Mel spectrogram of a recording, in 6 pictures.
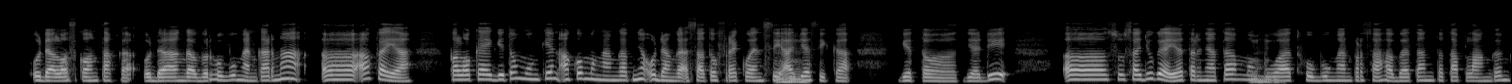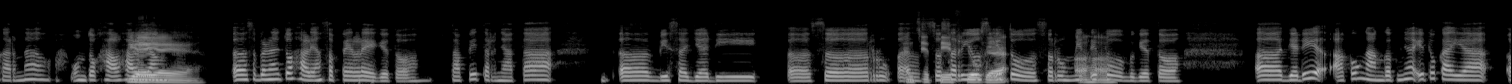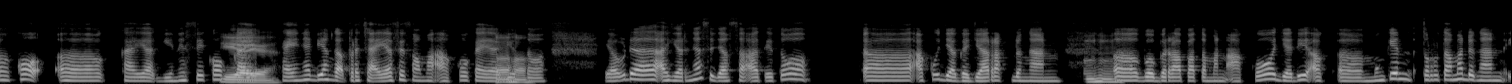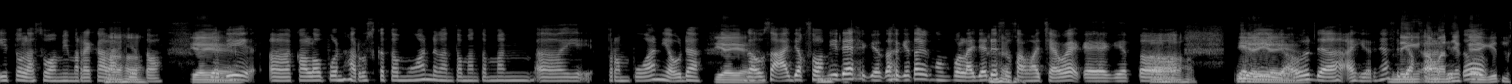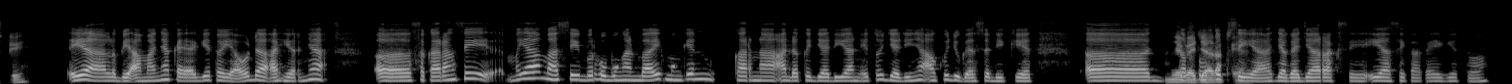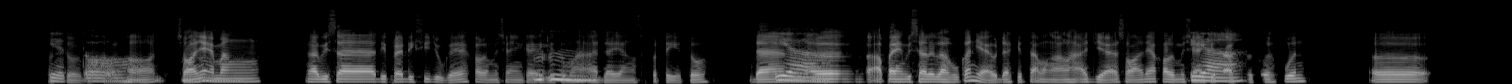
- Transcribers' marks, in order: in English: "lost contact"; other background noise; chuckle; laughing while speaking: "gitu"; tapping
- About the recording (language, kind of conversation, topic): Indonesian, unstructured, Apa yang membuat persahabatan bisa bertahan lama?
